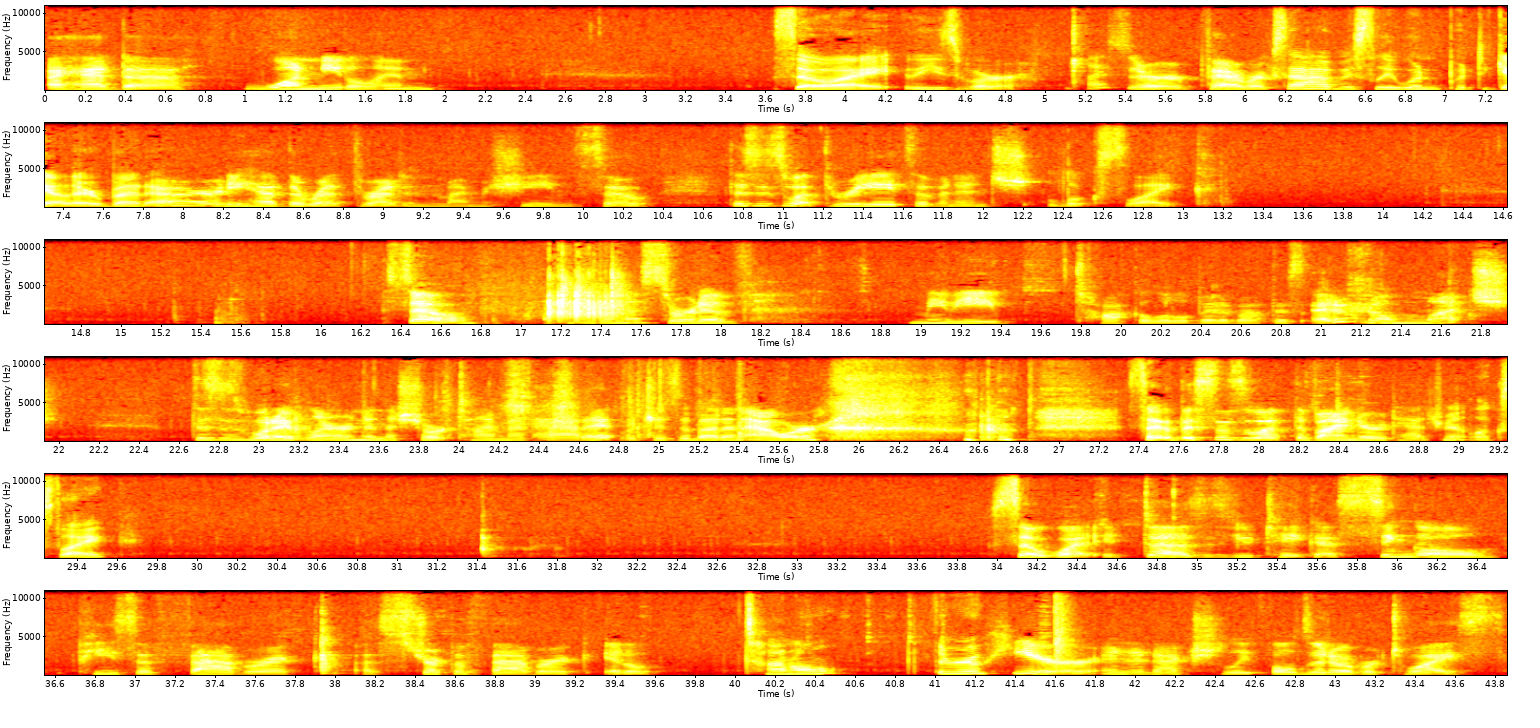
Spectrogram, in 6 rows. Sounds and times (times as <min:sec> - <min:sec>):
Speech: 0:00.0 - 0:02.0, 0:03.6 - 0:13.2, 0:16.3 - 0:18.3, 0:19.0 - 0:22.0, 0:22.7 - 0:25.8, 0:27.4 - 0:29.7, 0:34.0 - 0:43.8.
